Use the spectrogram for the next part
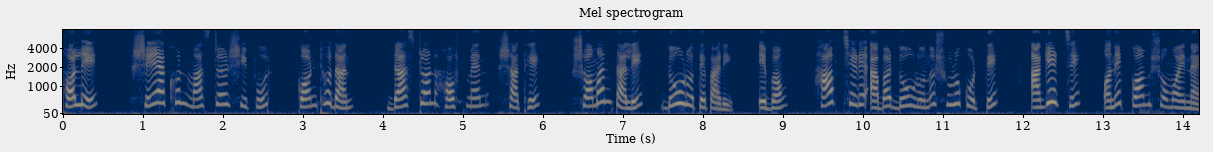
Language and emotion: Bengali, neutral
